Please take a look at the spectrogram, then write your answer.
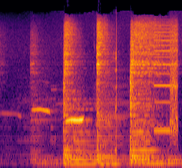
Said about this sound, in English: And the whistling goes. Now listen, goes, goes. That's nice, fellas.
